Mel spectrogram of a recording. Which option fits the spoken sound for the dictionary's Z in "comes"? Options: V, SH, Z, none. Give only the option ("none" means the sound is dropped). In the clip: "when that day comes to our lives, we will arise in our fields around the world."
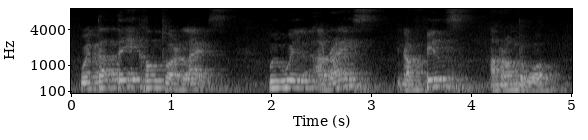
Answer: none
